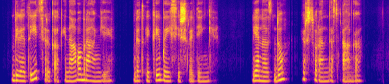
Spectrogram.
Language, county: Lithuanian, Klaipėda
